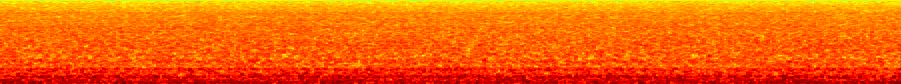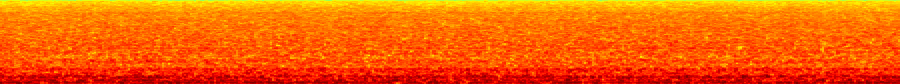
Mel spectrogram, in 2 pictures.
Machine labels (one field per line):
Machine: slide rail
